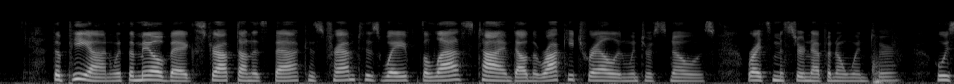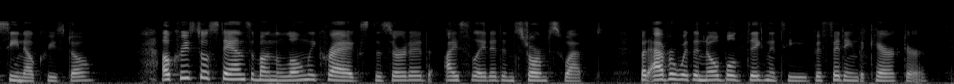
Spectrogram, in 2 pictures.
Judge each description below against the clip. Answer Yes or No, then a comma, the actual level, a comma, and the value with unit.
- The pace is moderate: Yes, average, 180 wpm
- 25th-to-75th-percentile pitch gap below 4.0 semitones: Yes, average, 2.9 semitones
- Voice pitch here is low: No, medium, 185 Hz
